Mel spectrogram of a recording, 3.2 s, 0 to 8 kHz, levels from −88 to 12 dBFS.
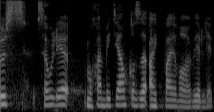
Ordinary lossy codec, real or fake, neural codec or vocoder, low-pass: none; fake; codec, 16 kHz, 1 kbps, X-Codec, HuBERT features, trained on LibriSpeech; none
